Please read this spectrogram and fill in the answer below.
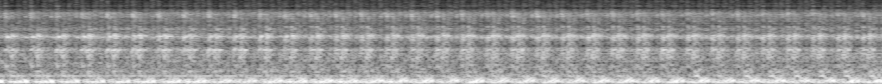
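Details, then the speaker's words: Boat engine idling after generator replacement and belt tensioning, charging light out, voltage correct; steady smooth low pulse, no squeal or belt flap, healthy. "Volt is correctly. No flapping around. Perfect."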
